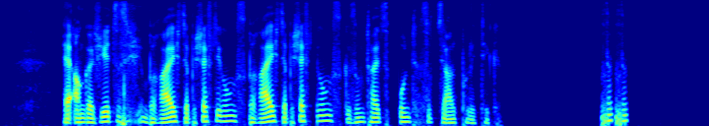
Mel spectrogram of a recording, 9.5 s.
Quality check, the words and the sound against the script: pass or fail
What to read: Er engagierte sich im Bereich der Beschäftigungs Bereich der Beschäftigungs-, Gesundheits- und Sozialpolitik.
fail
